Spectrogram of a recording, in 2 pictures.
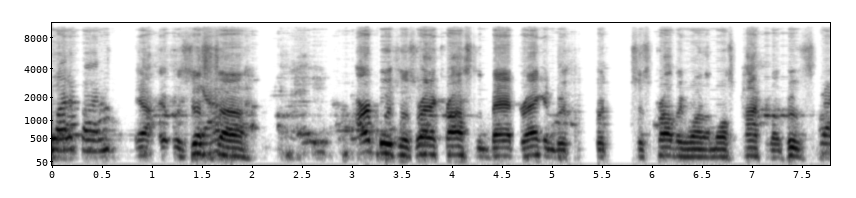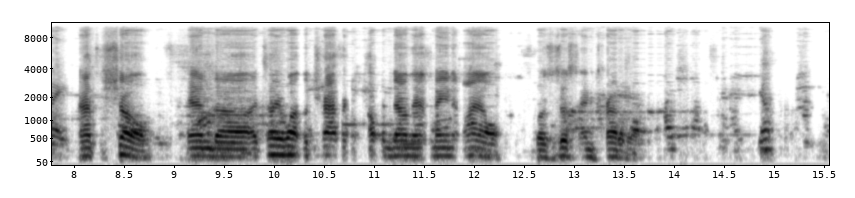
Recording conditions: poor sound quality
